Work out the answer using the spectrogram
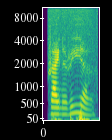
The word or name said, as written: rhinorrhea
